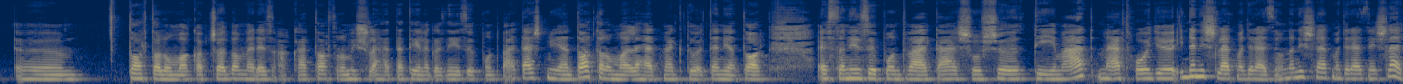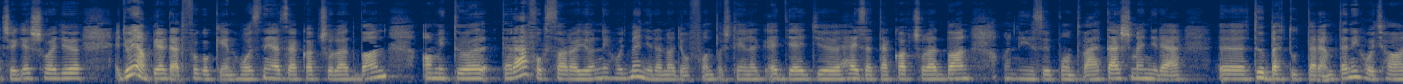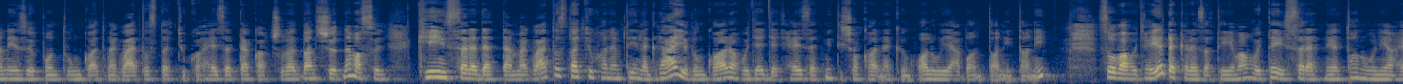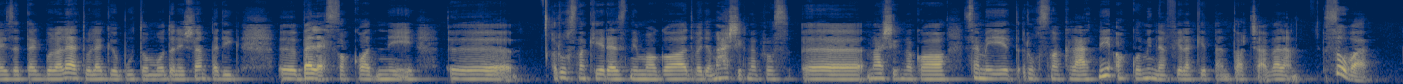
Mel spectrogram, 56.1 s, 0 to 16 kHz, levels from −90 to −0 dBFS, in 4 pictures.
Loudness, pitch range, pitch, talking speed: -34 LUFS, 155-175 Hz, 160 Hz, 140 wpm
